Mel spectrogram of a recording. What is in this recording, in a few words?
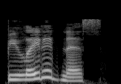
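"belatedness", British English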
